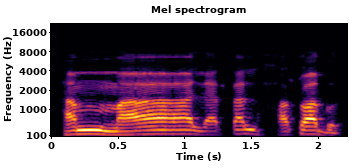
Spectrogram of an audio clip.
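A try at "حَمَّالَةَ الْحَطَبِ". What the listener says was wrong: तल लंबा नहीं करना, तल नहीं।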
